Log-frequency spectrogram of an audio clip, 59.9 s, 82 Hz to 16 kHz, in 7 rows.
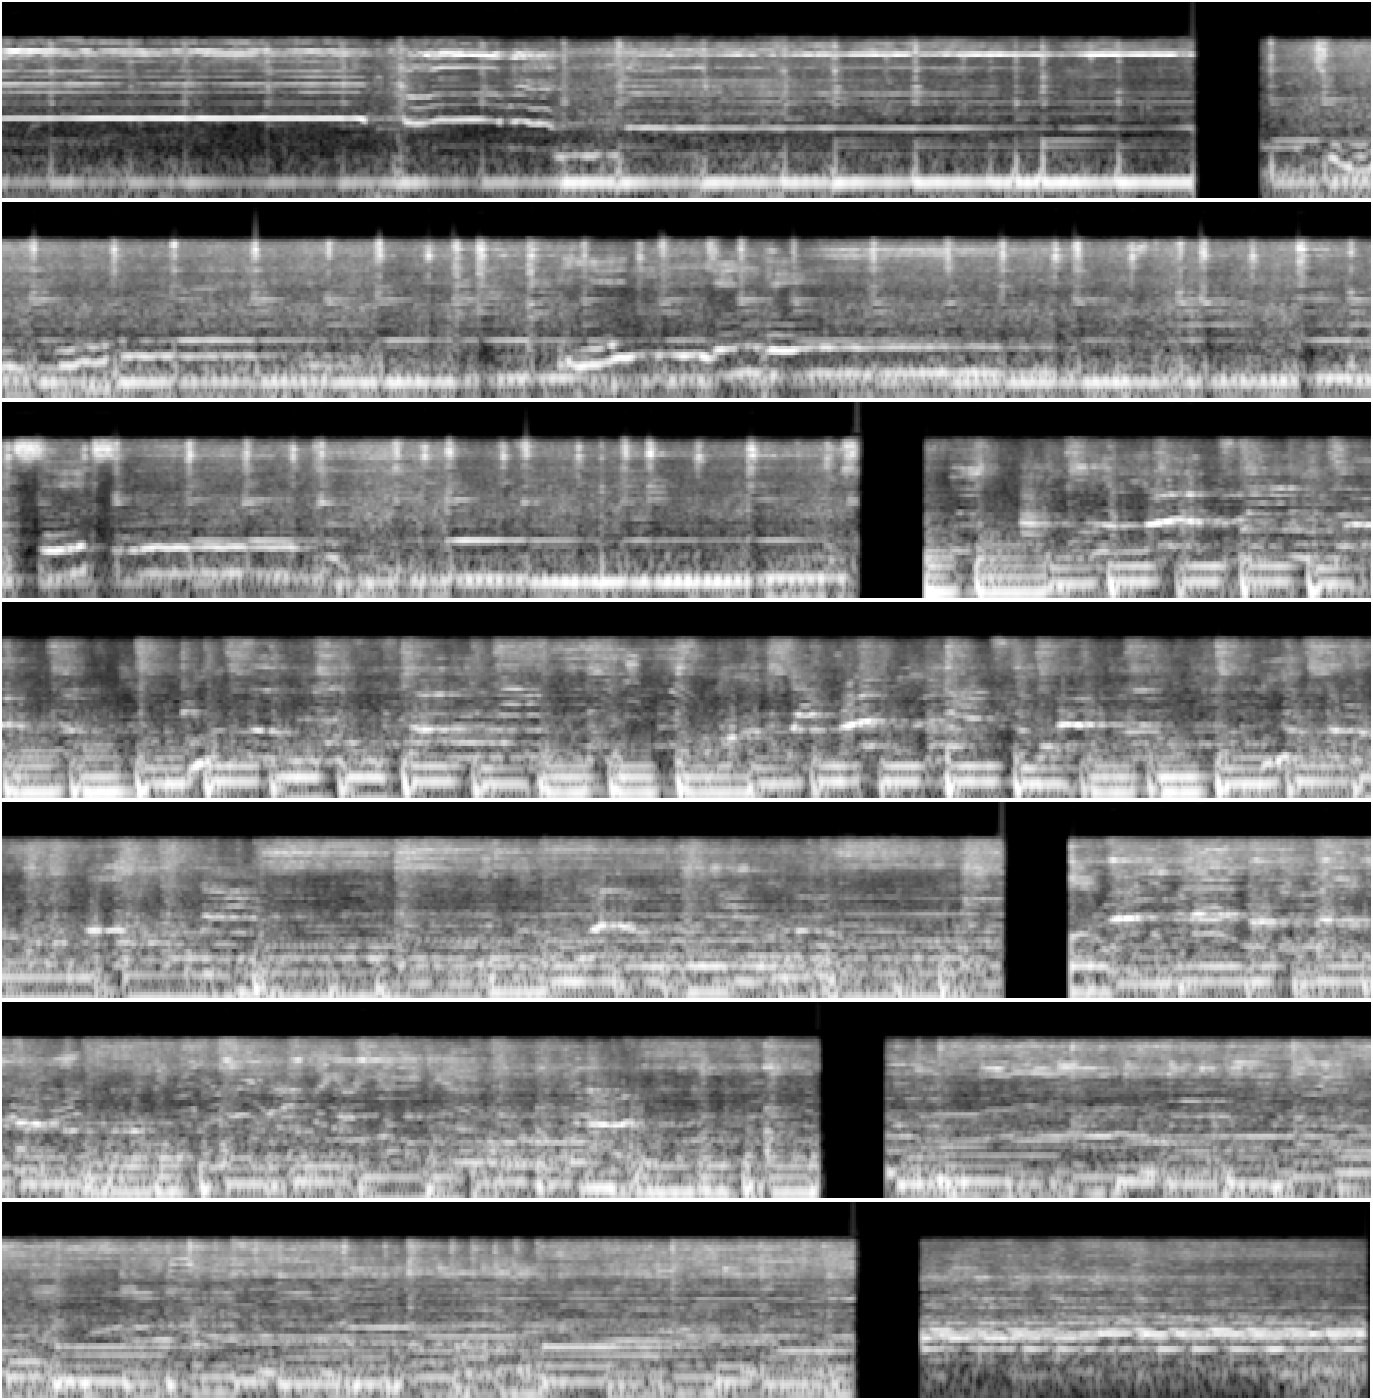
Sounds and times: Music: 0.0s - 59.8s
Speech: 27.2s - 32.3s, 41.0s - 47.9s.

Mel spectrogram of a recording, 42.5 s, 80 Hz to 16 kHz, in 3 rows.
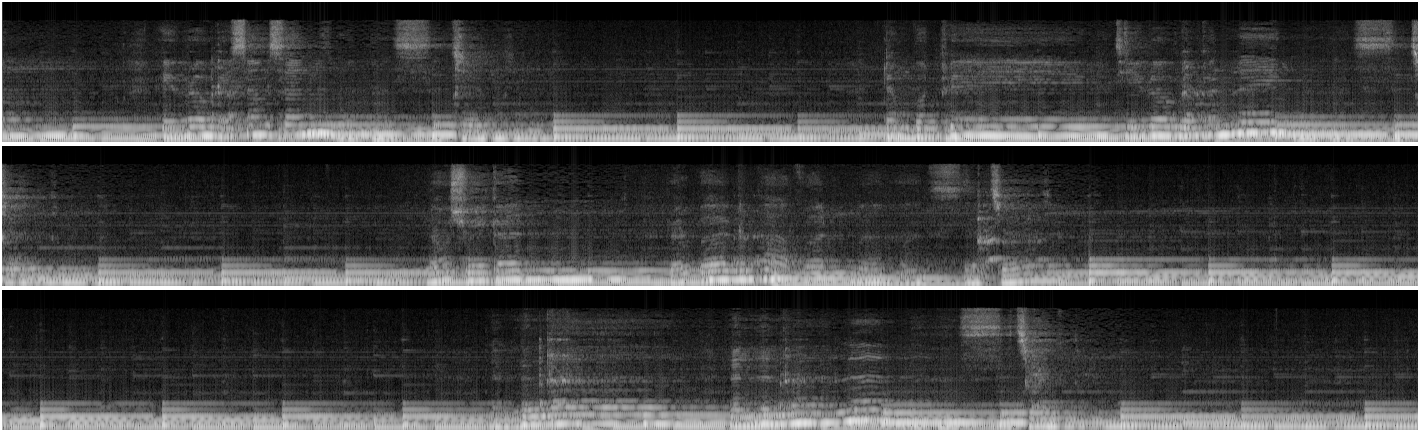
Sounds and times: Vocal music: 0.0s - 42.4s.

